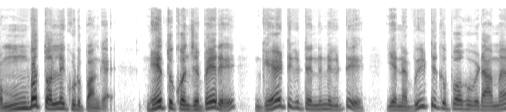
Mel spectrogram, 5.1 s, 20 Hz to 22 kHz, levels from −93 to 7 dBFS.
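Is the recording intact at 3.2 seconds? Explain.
Yes, the audio is intact at 3.2 seconds, with no dropout, glitch or other fault at that point.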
